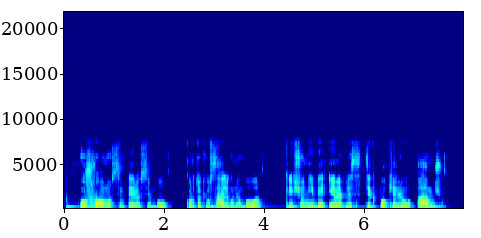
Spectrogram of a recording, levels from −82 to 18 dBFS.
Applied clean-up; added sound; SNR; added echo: none; Tabla; 19 dB; none.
